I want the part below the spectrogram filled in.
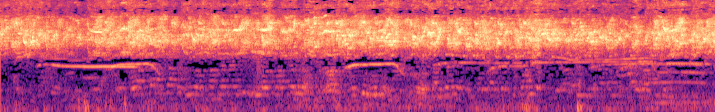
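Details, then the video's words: Free-action lovebird contest simulation for training birds before a real competition: a continuous wall of piercing, fast twittering, with occasional drawn-out whistles cutting through the steady high chorus. "SIMULASI LOMBA LOVEBIRD BEBAS AKSI (KONSLET, FIHGTER, PAUD)"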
